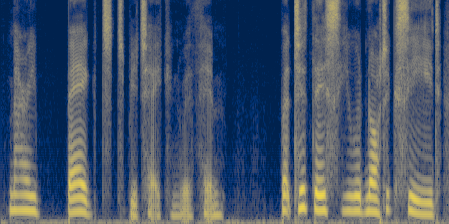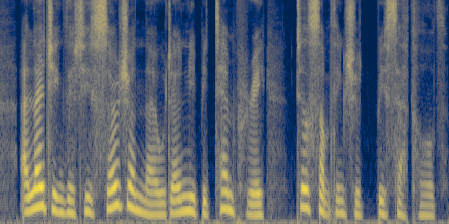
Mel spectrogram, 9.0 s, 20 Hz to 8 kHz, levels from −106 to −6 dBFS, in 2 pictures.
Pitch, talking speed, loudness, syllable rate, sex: 180 Hz, 185 wpm, -21 LUFS, 6.1 syllables/s, female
